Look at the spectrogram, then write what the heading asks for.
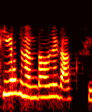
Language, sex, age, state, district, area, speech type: Bengali, female, 18-30, West Bengal, Uttar Dinajpur, urban, conversation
